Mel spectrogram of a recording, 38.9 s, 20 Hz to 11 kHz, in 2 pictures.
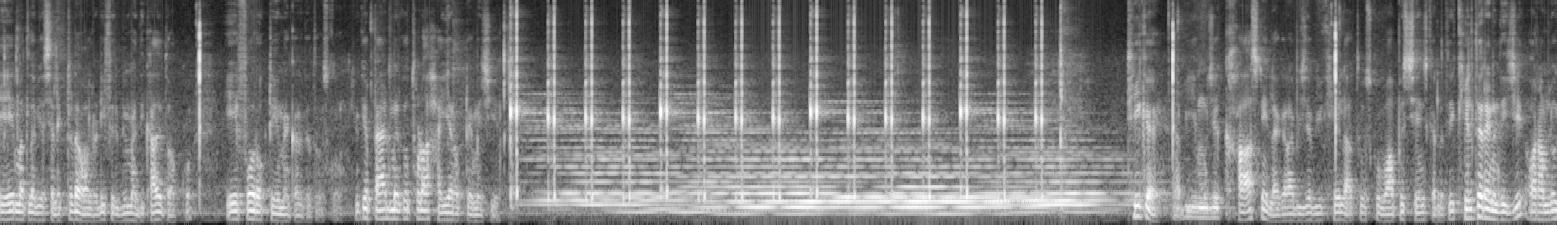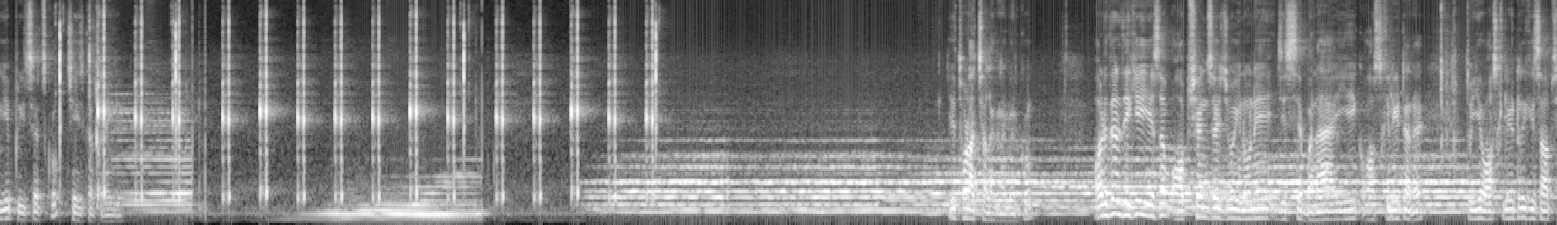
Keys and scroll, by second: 6.2 -, 13.0 -, 20.4 -, 37.4 -.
